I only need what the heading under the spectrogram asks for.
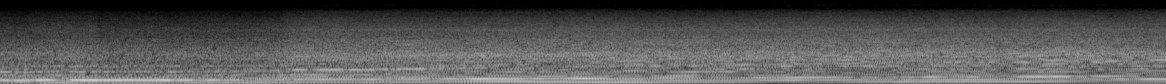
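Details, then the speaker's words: V8 on engine dyno with HEI distributor ignition, about 34–35° total timing, roughly 490 hp and 498 lb-ft: deep drone under load with an uneven stumbling beat; misfire, HEI coil suspected too weak to maintain spark. "HEI, man. That thing, that ignition has a bad misfire. It's just like I Jason's. think the coils in them must not be strong enough to maintain fire or something like that."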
